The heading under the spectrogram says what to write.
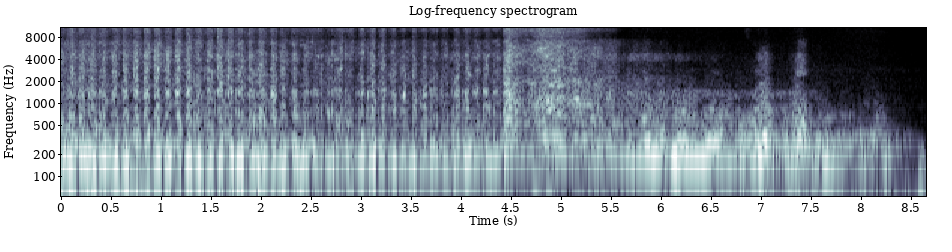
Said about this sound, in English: Top Fuel rails, Top Fuel funny cars, they are so loud that even you can hear the loudness when they're just sitting on the starting line. But once they take off, it even blows the speakers from your phone away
